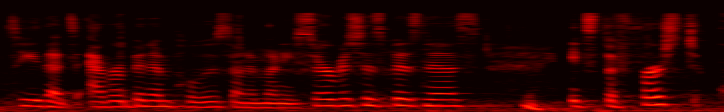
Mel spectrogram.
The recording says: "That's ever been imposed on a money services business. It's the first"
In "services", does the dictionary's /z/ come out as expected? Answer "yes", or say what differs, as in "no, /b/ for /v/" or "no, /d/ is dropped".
yes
